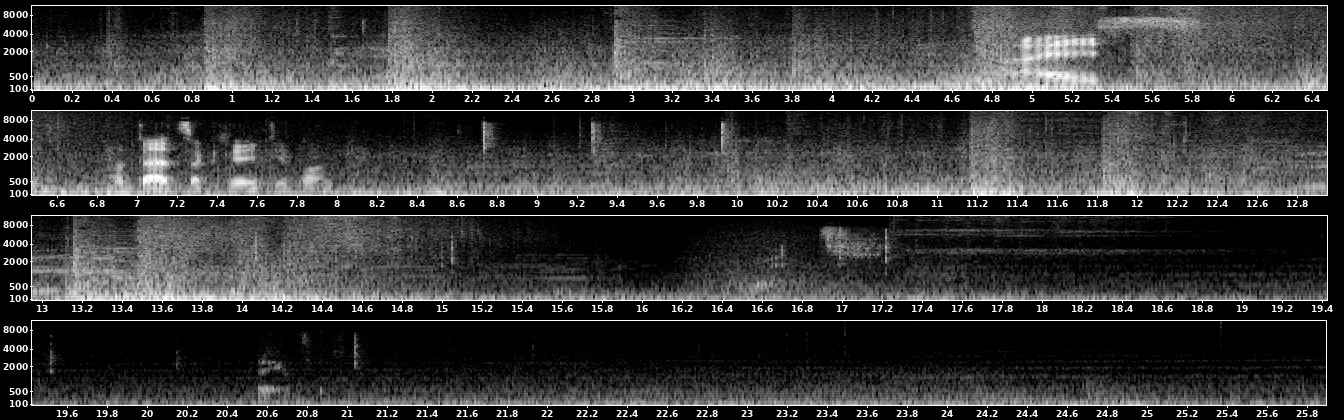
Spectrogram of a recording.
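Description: Fire crackles nearby.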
